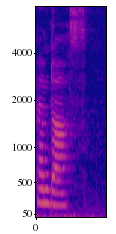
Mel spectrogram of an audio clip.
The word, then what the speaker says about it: PEMDAS: It's ass. A-S. – I know, but it's a long A, not a short A. PEMDAS.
